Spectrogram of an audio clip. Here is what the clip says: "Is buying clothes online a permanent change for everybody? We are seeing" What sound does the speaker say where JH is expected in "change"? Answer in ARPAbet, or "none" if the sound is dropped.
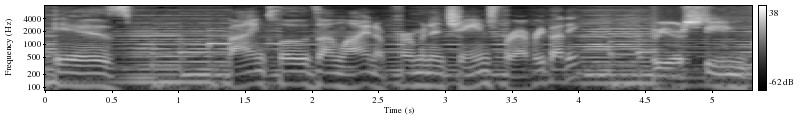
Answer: ZH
